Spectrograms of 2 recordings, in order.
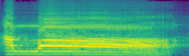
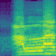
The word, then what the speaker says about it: আল্লাহ: আল্লাহর নাম আল্লাহ, বলেন তো। আল্লাহ নয়, কিন্তু আল্লাহ হচ্ছে অশুদ্ধ, শুদ্ধ হচ্ছে আল্লাহ। বলার সময় মুখটা গোল হয়ে যাবে।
